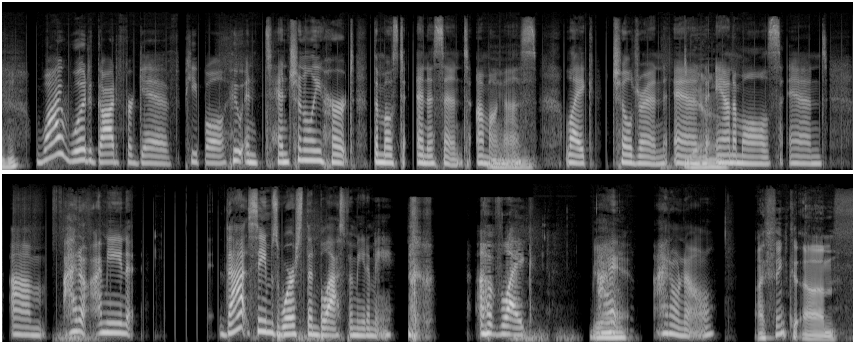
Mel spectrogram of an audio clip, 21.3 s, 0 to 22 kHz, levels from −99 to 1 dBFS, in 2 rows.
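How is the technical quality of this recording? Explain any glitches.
The recording has two clear technical problems: a long train of clicks over the first part, and a short drop in stream quality near the end.

From 0.04 to 14.70 s there is a train of clicks. Interference from nearby equipment or a faulty connection is the likely cause, injecting a pulse at a steady 7.44 per second. That gives roughly a hundred evenly spaced ticks, about as loud as the speech itself, audible through pauses too.

From 15.28 to 17.28 s the adaptive stream switched to a lower bitrate when the connection slowed. The change is abrupt and has no gap. Nothing is left above 12.3 kHz, and the speech takes on an artefact-laden quality, which suggests a fall from a good AAC stream to a very low-rate HE-AAC one.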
